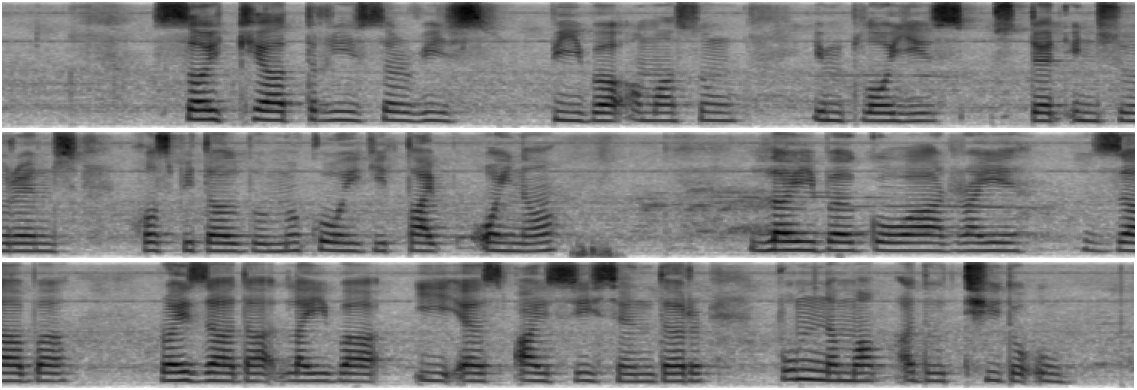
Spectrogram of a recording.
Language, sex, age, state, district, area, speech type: Manipuri, female, 30-45, Manipur, Senapati, urban, read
